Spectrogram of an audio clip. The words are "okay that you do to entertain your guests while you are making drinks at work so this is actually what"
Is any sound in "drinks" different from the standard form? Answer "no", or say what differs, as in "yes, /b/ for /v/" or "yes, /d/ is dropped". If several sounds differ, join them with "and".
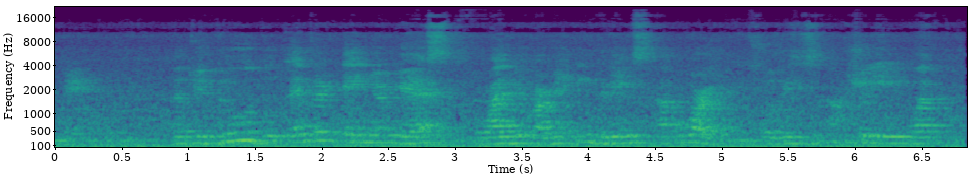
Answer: yes, /k/ is dropped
